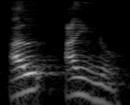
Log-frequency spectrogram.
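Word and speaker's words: العين: Al-ainu. The eye. We pronounce lam.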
